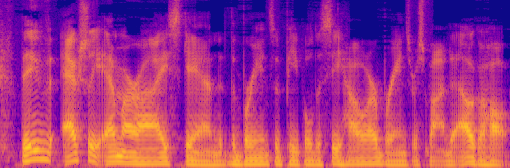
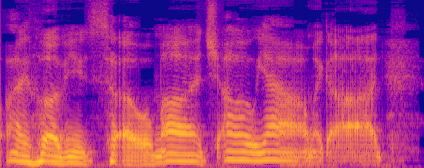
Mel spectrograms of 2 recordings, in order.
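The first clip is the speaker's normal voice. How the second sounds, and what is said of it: Imitates drunk girls' voices. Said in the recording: “my best impression of a group of drunk girls”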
